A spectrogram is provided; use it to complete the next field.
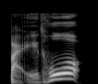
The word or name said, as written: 摆脱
